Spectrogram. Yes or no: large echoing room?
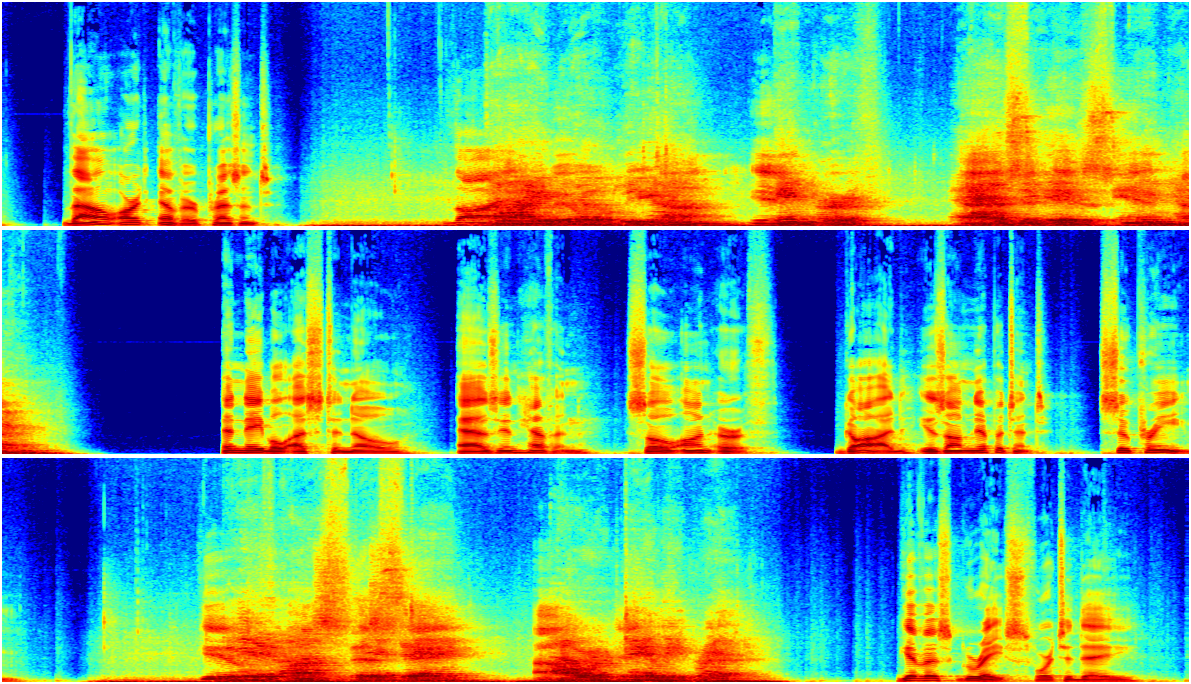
yes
